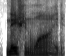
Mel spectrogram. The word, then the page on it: nationwide: American English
